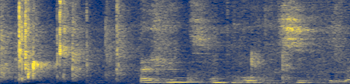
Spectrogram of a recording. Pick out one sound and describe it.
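A young woman speaks into a microphone over a loudspeaker.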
